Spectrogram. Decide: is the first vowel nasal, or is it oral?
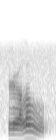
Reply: oral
